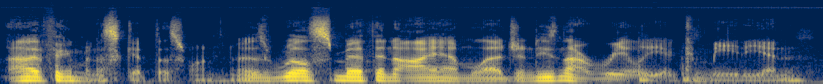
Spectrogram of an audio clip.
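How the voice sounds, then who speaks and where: An American man co-hosting a podcast, casually retelling stories in an animated way. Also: fairly low pitch, quick pace, gravelly. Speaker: podcast co-host. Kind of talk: casual chat, retelling films and TV.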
